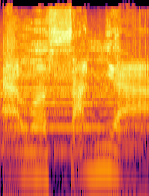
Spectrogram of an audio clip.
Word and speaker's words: Adesanya: Shout out to Izzy Adesanya. Is that how you say it? – Izzy Adesanya.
